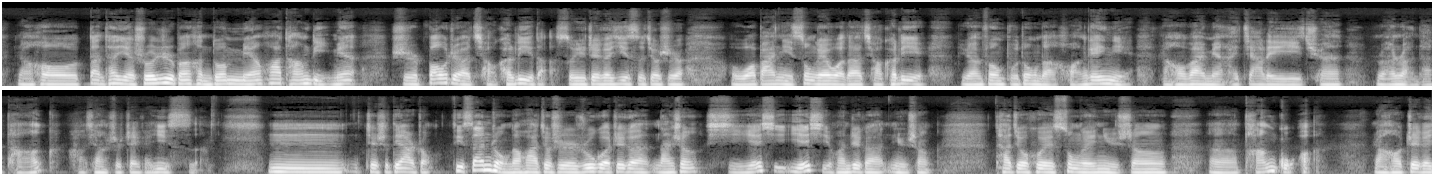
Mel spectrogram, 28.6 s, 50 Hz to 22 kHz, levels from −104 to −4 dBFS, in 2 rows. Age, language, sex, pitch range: 20-39, Russian, male, 110-130 Hz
